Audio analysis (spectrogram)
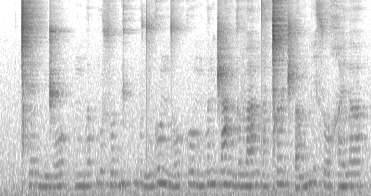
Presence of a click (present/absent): present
